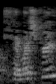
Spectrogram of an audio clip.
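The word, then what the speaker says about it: Kimistry: Her products are chemistry products. And then it's spelled K-I-M-I-S-T-R-Y. Chemistry, because I do believe her name is Kim.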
